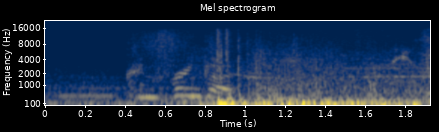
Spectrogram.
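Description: A Confringo blasting curse goes off in Hogwarts Legacy, a sharp burst followed by a couple of quick booming impacts and a crackling tail, mixed with brief whooshing spell effects and some voice.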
